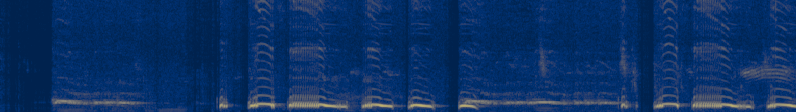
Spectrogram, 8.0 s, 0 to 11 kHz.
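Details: Spotted dove, local bird singing in the kuk 3 style: a long drawn wavering note, a short pause, then a run of hollow arched coos, one stretched and louder, followed by another drawn note and more clipped coos.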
